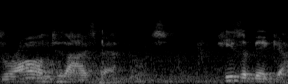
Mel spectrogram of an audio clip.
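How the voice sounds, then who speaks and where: Amid noticeable background noise and audible room echo, a man with a fairly high pitch speaks at a moderate pace. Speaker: promotional company owner giving a club talk. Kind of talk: speech to a club meeting. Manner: loud.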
